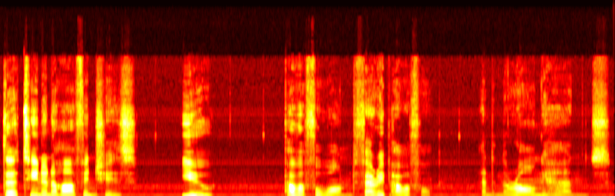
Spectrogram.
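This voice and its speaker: A man voicing an eerie old male wandmaker who speaks softly and deliberately. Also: deep voice, slight background noise. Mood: musing. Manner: soft, deliberate, drawn-out delivery.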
